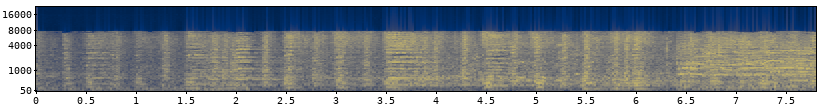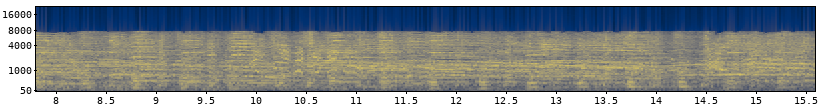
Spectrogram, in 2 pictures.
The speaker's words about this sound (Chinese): 车开进了捷克国境，车站上挤满了欢迎艾玛的人群。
